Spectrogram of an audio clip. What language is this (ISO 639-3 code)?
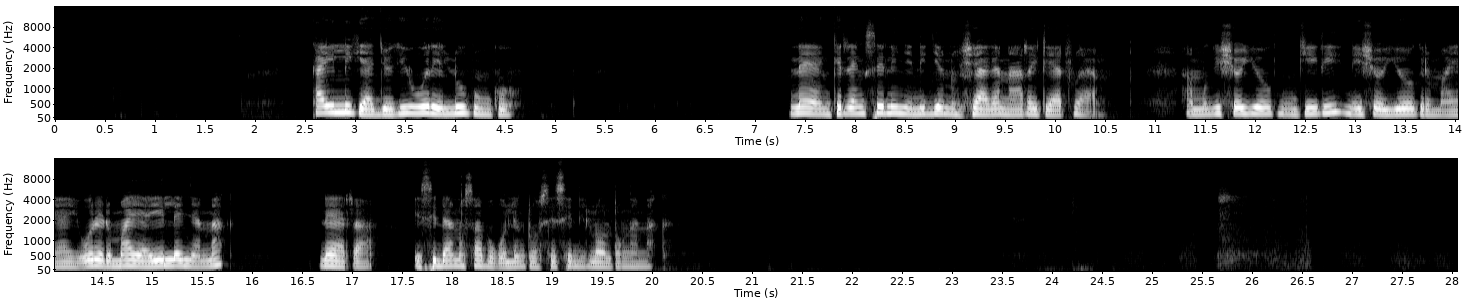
mas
